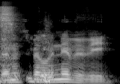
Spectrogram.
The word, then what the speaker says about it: Denis Villeneuve: Everyone pronounces that director's name wrong. say it right for me. I know that Edward says it properly. Dennis Villeneuve. Dennis Villeneuve. It's Denis Villeneuve.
